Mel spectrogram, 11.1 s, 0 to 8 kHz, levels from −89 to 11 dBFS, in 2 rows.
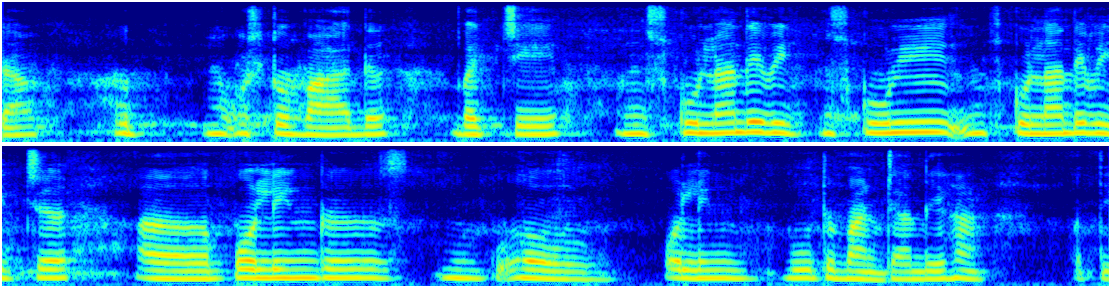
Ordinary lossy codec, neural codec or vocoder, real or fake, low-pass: none; codec, 16 kHz, 4 kbps, FunCodec, trained on Chinese and English, 50 frames a second; fake; 7.2 kHz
